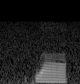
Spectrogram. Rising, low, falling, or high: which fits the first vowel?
low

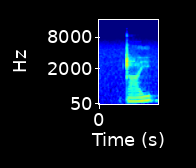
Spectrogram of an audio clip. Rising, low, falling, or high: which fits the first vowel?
rising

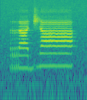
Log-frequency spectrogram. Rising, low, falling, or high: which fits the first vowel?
low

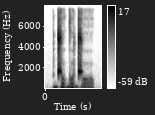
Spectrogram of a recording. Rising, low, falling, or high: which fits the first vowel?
high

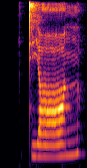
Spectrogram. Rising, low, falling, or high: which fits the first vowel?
rising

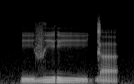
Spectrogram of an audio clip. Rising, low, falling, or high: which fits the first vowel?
low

